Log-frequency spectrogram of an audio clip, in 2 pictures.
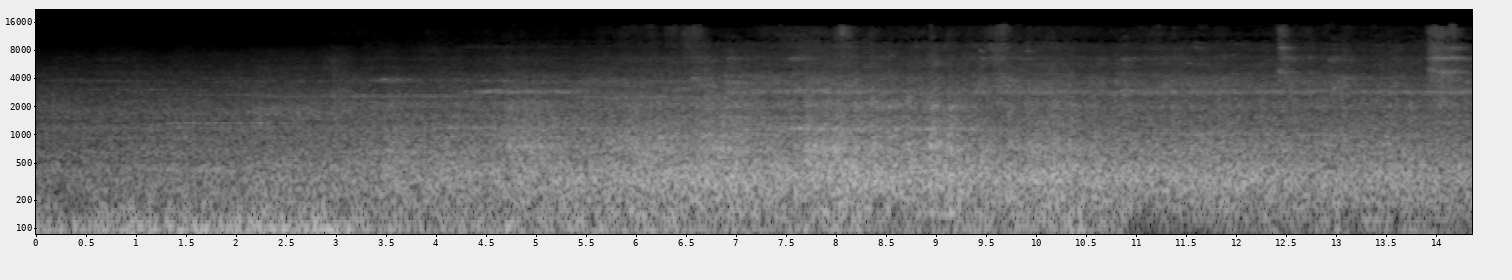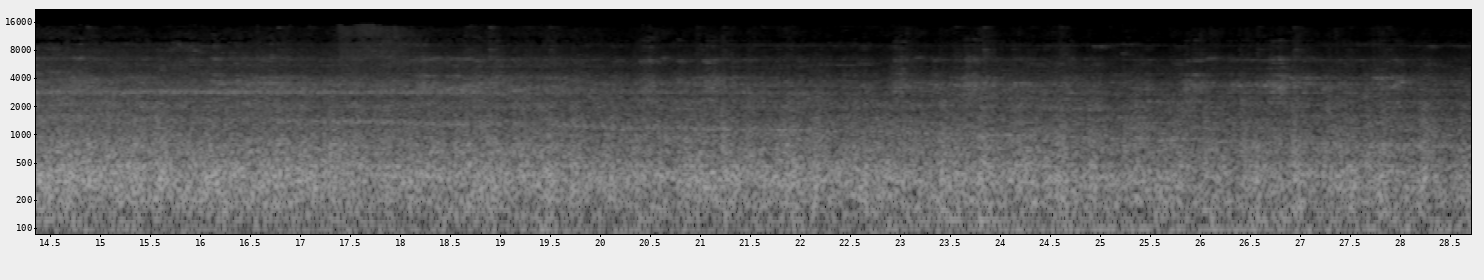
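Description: A New York City Subway R211T train pulling into an underground station, with wheels rumbling and squealing thinly on the rails. It grows louder as it comes in, is loudest about a third of the way through as the cars run past close by, then eases off.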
